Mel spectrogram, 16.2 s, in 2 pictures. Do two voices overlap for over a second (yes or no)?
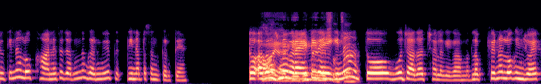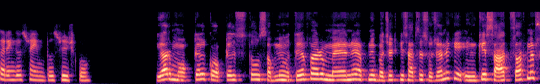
yes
